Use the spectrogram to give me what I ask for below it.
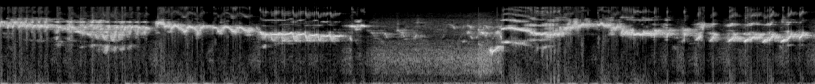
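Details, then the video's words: Australian pipit, known as a pest bird with a melodious song. A rapid high twittering warble with fluttering trills is broken near the middle by about a second of soft rushing noise, then resumes with rising slurred notes and quick chatter. "Emprit Australia, burung hama dengan suara kicauan yang merdu"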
